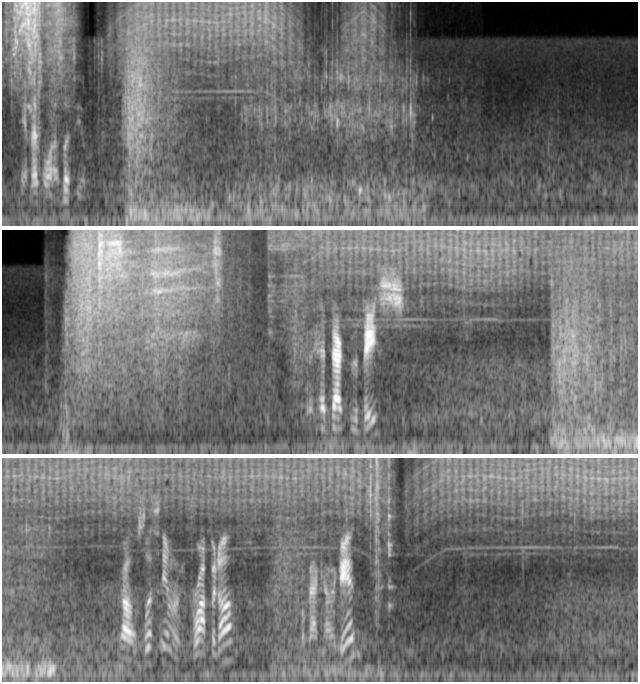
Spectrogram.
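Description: A small submarine's engine hums steadily underwater.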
